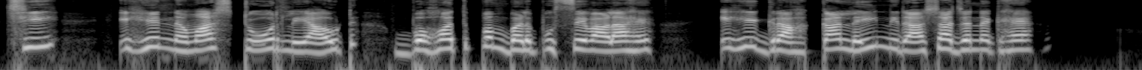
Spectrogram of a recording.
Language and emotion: Punjabi, disgusted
